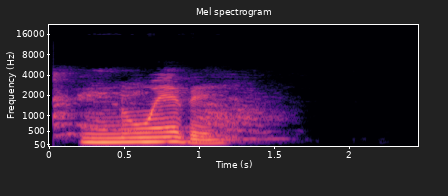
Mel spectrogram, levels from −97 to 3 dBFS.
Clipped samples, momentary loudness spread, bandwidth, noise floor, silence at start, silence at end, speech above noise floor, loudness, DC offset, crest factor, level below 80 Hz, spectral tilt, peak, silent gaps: under 0.1%; 15 LU; 5 kHz; -55 dBFS; 0.05 s; 1.05 s; 33 dB; -23 LUFS; under 0.1%; 18 dB; -70 dBFS; -11.5 dB/octave; -8 dBFS; none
